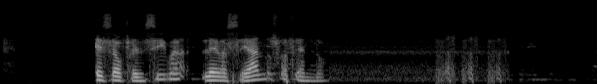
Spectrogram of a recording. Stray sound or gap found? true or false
true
